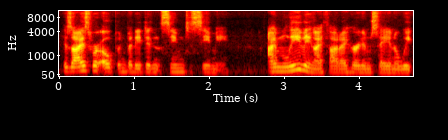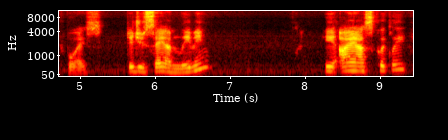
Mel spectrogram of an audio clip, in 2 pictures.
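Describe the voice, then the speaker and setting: A woman's voice: sits low, normal speed, a bit bright. A middle-aged woman reading a personal story aloud at a memorial service, with earnest storytelling that lightly acts out the dialogue, then reflecting on it.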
